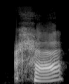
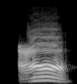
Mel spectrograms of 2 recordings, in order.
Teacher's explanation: Cuman bedanya ha kecil dialirkan nafasnya karena dia ada sifat hams. Kalau ain dilafalkan tanpa aliran nafas. Ha, tahan nafasnya, a, keluarnya ain.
